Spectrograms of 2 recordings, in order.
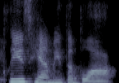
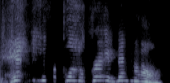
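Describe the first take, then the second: First: Said in the usual way. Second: Put-on sharp, high, pushy order to a child; a stern mom barking an order; harsh demanding command. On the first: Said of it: "So neutral tone of voice". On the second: Shown as a demonstration. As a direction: snap the order at the child like an impatient parent. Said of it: "instead of like".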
